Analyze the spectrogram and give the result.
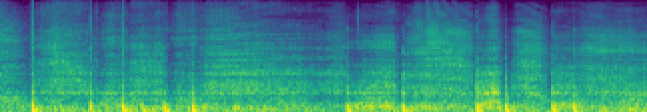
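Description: The backs of fingernails rub, trace and tap across a large, flat, solid wooden tabletop with a smooth white finish. A soft, continuous scratchy rasp is broken by several short, dull taps that die away almost at once. The sound is mostly low and muffled, with little brightness.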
